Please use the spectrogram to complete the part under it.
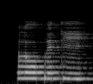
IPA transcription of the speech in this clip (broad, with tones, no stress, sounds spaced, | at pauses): l oː˦ b e˦ k i˦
